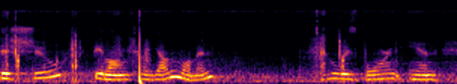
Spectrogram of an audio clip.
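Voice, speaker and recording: A quiet woman talks at a fairly slow pace and medium pitch. Audible room echo and noticeable background noise surround her. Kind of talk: vlog tour narration. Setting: inside a church shrine.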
